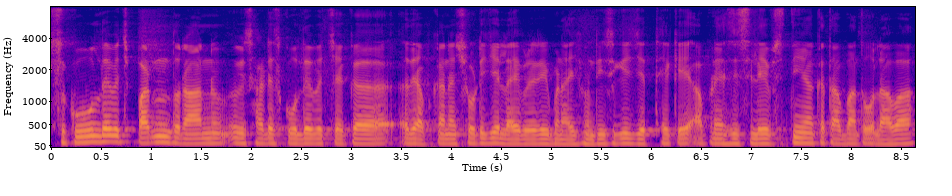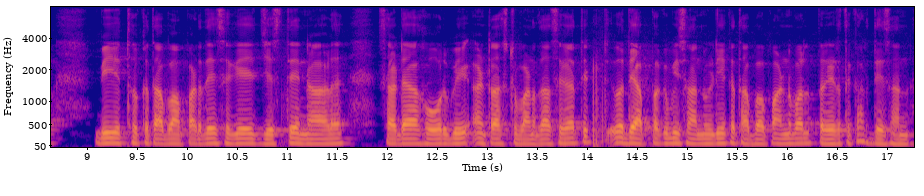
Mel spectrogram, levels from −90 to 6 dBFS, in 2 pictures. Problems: background sounds at intervals, background conversations at intervals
